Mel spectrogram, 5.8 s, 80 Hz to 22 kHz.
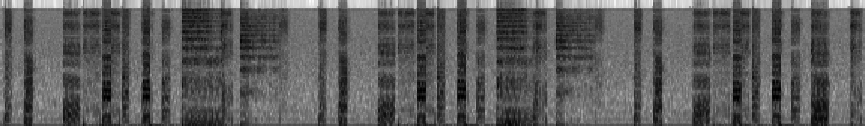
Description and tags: Yea A Roland 505 ......
Good Intro Beats or Pitch Them Down.... Whatever....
